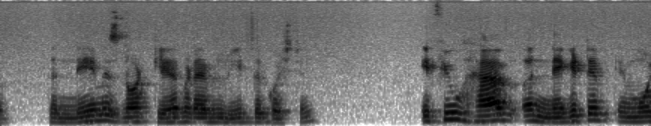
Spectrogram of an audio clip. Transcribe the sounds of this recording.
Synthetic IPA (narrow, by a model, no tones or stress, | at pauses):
d̪̥ənẽːmɪznɔːʈ̚kliəɾbɐʈaɪʋɪlɾiːɖ̚d̪əkwɛst͡ʃə̃n | ɪfjuːɦæʋənɛɡəʈɪʋɪmoː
